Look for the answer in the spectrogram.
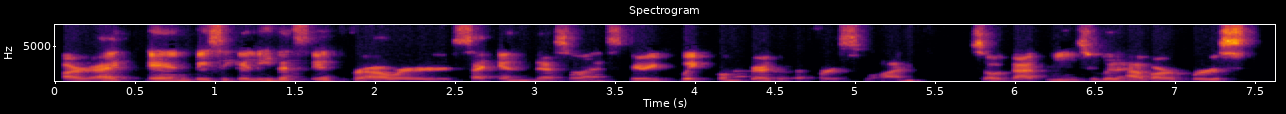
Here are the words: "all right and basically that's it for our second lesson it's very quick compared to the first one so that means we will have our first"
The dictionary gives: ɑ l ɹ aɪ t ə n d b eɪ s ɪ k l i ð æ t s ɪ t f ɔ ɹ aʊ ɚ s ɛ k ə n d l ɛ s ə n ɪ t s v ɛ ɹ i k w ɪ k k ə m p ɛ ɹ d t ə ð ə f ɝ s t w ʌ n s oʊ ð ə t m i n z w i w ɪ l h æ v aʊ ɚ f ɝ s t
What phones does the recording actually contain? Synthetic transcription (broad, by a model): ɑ l ɹ aɪ t ə n d b eɪ s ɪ k l i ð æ t s ɪ t f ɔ ɹ aʊ ɚ s ɛ k ə n d l ɛ s ə n ɪ t s v ɛ ɹ i k w ɪ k k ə m p ɛ ɹ t ə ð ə f ɝ s t w ʌ n s oʊ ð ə t m i n s w i w ɪ l h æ v aʊ ɚ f ɝ s t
